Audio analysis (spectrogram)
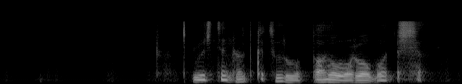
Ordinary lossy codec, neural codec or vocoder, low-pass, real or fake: none; codec, 16 kHz, 0.5 kbps, FreqCodec, larger model; none; fake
